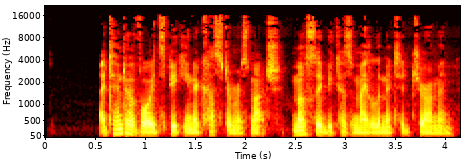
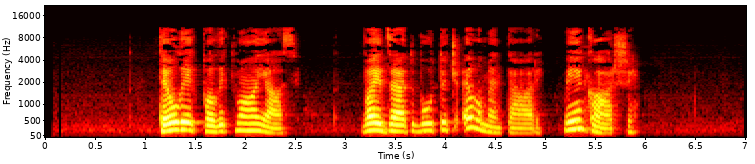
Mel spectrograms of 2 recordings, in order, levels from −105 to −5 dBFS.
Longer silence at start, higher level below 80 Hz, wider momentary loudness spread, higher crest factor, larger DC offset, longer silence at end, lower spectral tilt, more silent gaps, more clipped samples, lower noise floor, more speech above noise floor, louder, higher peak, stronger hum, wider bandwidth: second, 0.55 s vs 1.15 s; first, -58 dBFS vs -78 dBFS; second, 6 LU vs 17 LU; about the same, 20 dB vs 20 dB; neither; second, 0.1 s vs 1.15 s; about the same, -5 dB/octave vs -6 dB/octave; neither; neither; first, -81 dBFS vs -70 dBFS; first, 58 dB vs 49 dB; about the same, -23 LUFS vs -21 LUFS; about the same, -4 dBFS vs -4 dBFS; neither; first, 16.5 kHz vs 11 kHz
